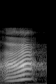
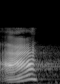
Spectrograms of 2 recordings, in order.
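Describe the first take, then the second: First: The syllable is said with a high rising tone. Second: The syllable is said with a dipping tone. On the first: "mà cũng phải là á" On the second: "không phải là ả"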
